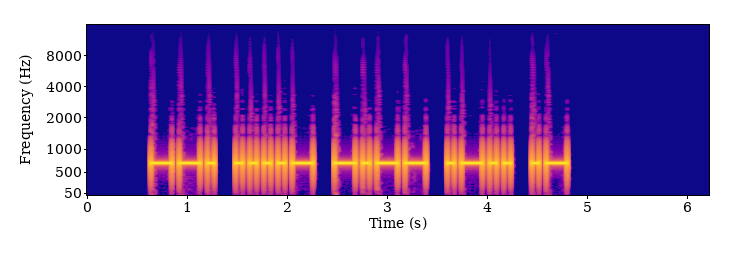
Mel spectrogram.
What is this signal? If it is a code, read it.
Morse code, heard as a keyed tone, about 17 wpm, 700 Hz. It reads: G4YLA
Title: DXCC-100 Call Signs - 5 Characters - Repeated 3x - 17wpm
